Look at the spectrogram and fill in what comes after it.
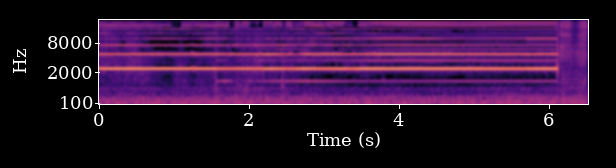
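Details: APC Back-UPS BE550G sounds one steady, shrill high-pitched alarm tone for about six seconds, warning of a failed internal 12V 7Ah sealed lead-acid battery (RBC17) that needs replacing.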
